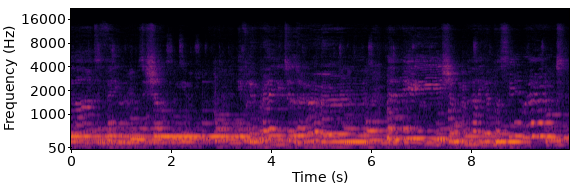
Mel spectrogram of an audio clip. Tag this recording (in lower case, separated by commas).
music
